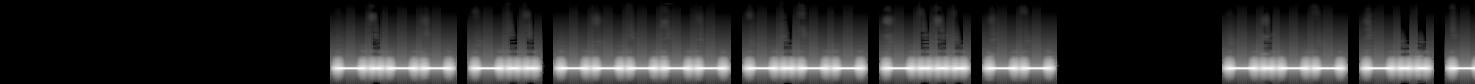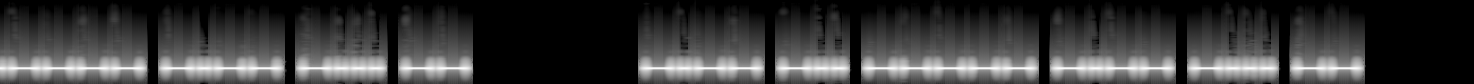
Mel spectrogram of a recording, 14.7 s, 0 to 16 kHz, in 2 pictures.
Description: Morse code, heard as a keyed tone, about 28 wpm, 700 Hz. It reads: YD0YBM YD0YBM YD0YBM
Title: DXCC-100 Call Signs - 6 Characters - Repeated 3x - 28wpm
